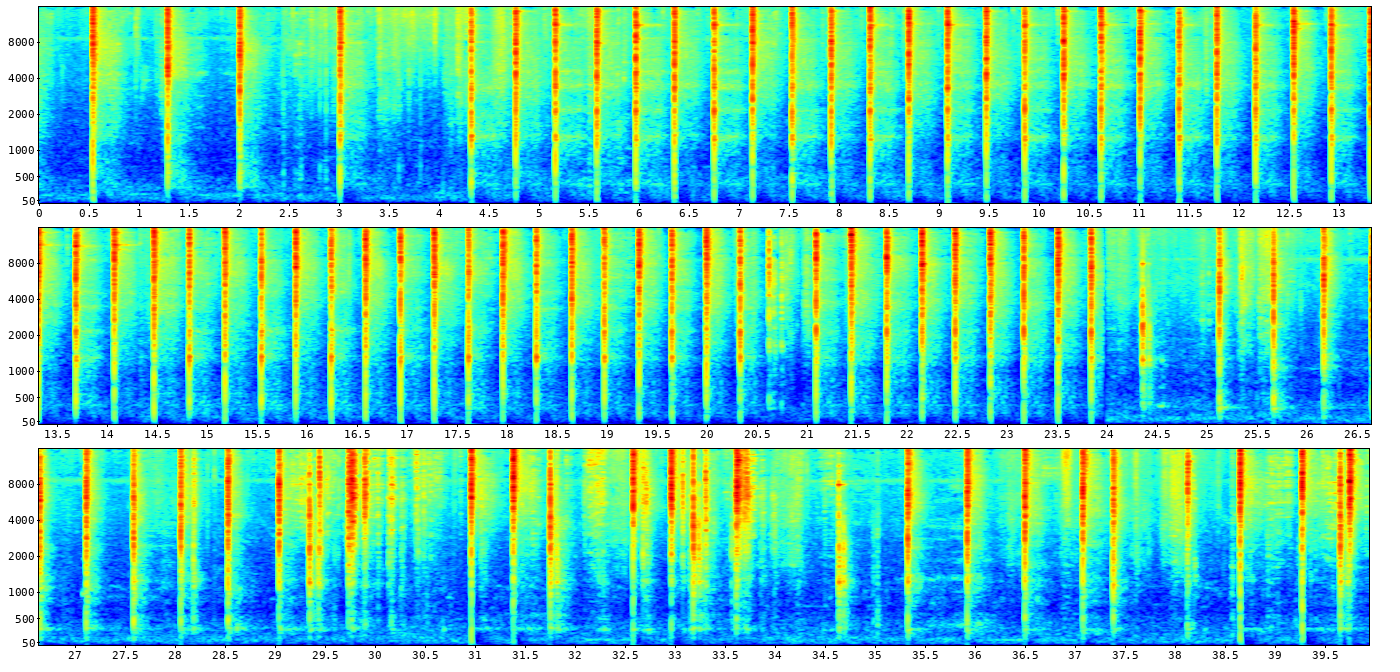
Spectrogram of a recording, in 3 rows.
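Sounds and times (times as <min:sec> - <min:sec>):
hammer striking steel on anvil: 0:04.3 - 0:24.5, 0:25.1 - 0:30.3, 0:34.6 - 0:39.9.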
